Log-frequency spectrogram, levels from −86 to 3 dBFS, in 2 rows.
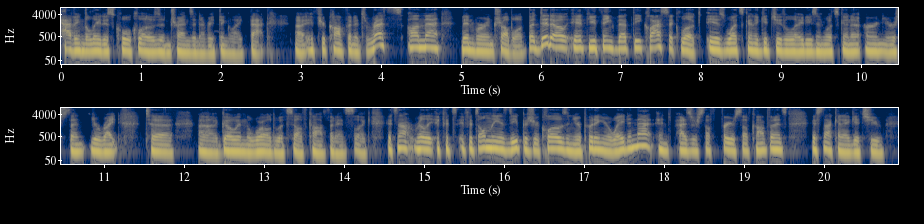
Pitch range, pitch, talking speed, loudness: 120-150 Hz, 135 Hz, 260 wpm, -24 LUFS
